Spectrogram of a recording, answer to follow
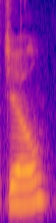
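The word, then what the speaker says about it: Gili: Anyway, so this is Jill. It's actually spelled G-I-L-I, Jill.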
